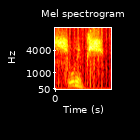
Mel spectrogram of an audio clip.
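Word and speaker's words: slips: The word for tie is sleeps. Sleeps is the way it's pronounced.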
